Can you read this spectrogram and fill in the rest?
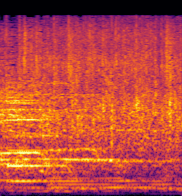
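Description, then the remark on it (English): A church crowd on Youth Sunday claps in praise for the church's youth. The clapping is steady for a couple of seconds, a dense, even wash of hand claps at moderate loudness, with a faint sustained tone underneath and no voices. “Can we give another hand clap of praise for our youth?”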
